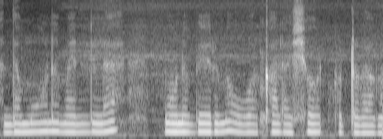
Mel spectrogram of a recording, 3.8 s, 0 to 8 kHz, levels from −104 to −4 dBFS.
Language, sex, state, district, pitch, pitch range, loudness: Tamil, female, Tamil Nadu, Kanyakumari, 175 Hz, 170-180 Hz, -23 LUFS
